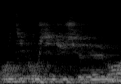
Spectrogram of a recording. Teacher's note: Il n'y a pas une syllabe qui l'emporte sur les autres.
